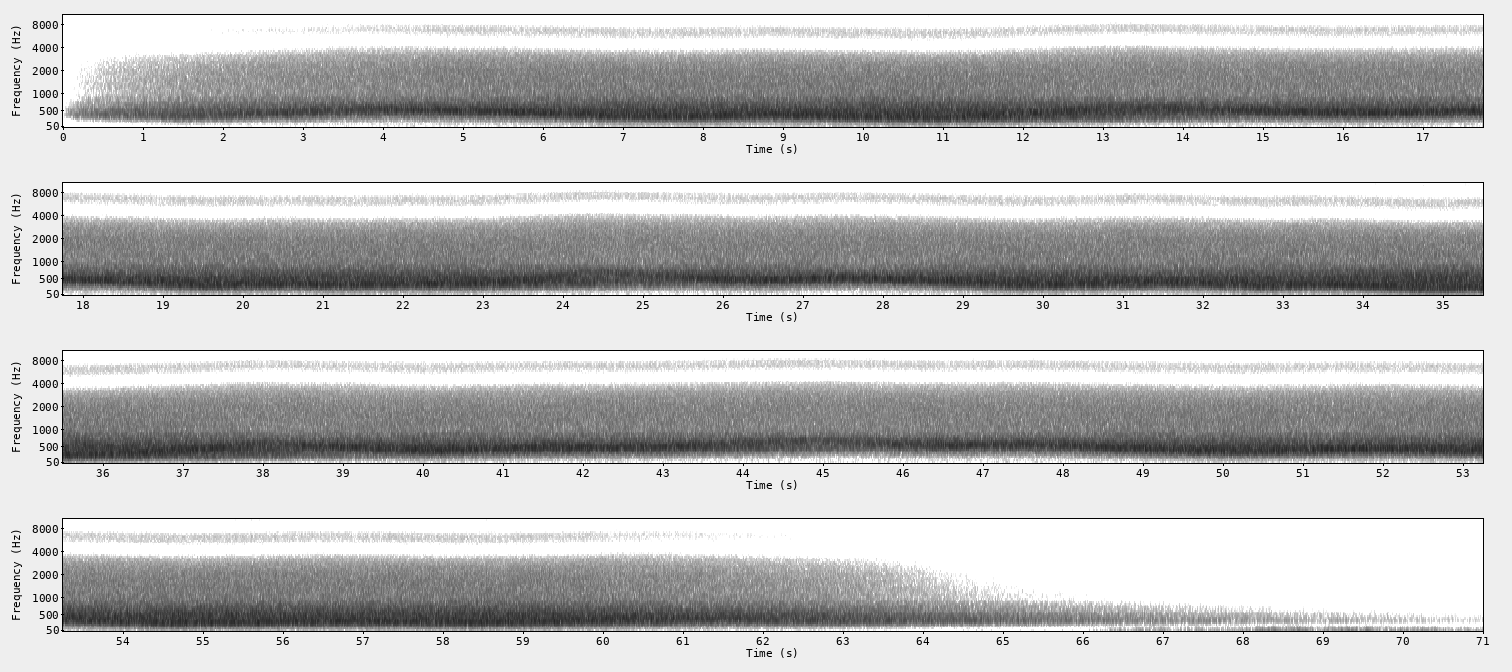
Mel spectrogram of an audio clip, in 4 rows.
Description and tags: Wind, Synthesized, A
Wind easily created using a synthesizer with a high-pass filter and some reverberation. I originally created this for a video game, but figured others might also find a use for it - enjoy!
An example of how you might credit is by putting this in the description/credits:
Originally created on 27th November 2016 using the "Massive" synthesizer and Cubase.
synth, synthesised, synthesized, wind, windy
